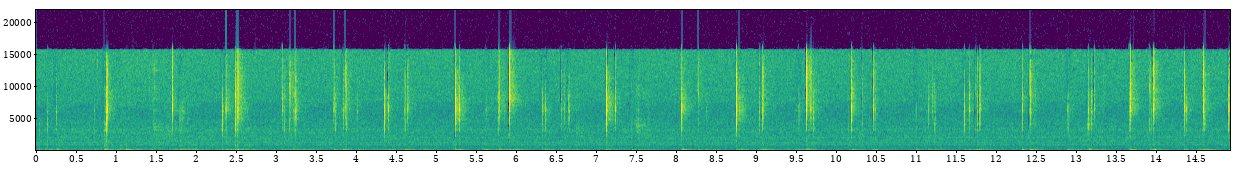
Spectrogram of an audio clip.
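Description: Long nails tap and click on the hollow silver-and-black plastic ear cups of over-ear headphones. Sharp, bright clicks land irregularly over a dense, low, thumping rumble that carries most of the energy, and each tap dies away almost instantly.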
